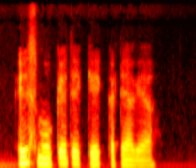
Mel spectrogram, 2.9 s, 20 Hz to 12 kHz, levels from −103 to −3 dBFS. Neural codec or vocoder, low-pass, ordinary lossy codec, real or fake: none; 10.8 kHz; MP3, 48 kbps; real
